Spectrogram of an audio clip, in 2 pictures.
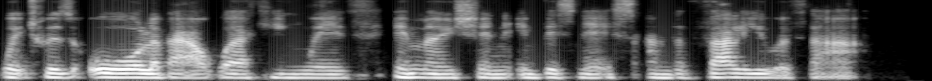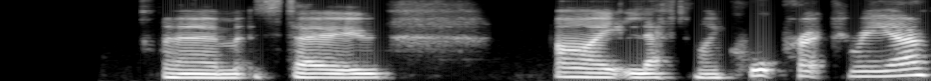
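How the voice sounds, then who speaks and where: A woman's very deep, low voice at a fairly slow pace, with fairly even intonation, long, frequent pauses, and a dry, close sound with no echo. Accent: English. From England. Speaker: intuitive coach. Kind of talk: podcast interview.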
